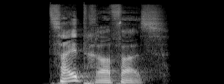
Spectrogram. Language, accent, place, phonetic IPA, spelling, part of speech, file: German, Germany, Berlin, [ˈt͡saɪ̯tˌʁafɐs], Zeitraffers, noun, De-Zeitraffers.ogg
- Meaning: genitive singular of Zeitraffer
